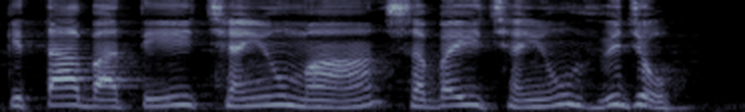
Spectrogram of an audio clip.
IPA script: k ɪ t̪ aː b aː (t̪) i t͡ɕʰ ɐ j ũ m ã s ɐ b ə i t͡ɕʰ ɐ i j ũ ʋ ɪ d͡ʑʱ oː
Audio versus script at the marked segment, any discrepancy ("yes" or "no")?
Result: no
